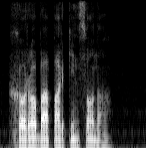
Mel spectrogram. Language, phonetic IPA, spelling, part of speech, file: Polish, [xɔˈrɔba ˌparʲcĩw̃ˈsɔ̃na], choroba Parkinsona, noun, Pl-choroba Parkinsona.ogg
